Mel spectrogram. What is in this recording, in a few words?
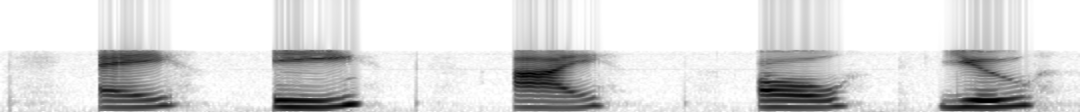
female a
